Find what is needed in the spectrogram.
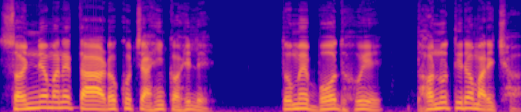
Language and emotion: Odia, neutral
